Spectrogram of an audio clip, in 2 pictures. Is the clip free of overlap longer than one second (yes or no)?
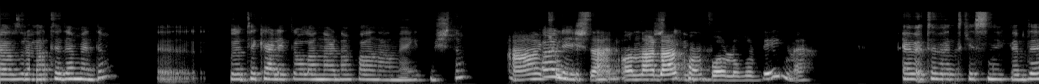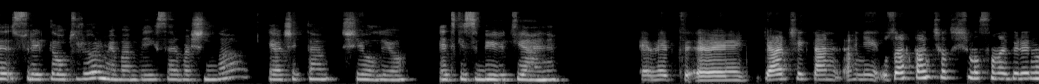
no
